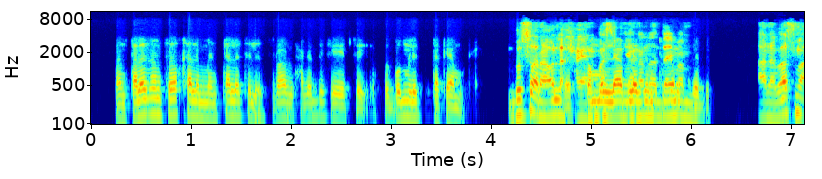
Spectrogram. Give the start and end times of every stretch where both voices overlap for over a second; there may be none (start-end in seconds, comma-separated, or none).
4.7-6.1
